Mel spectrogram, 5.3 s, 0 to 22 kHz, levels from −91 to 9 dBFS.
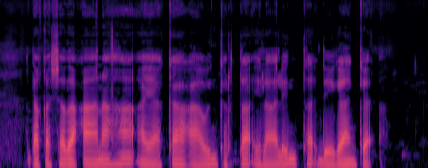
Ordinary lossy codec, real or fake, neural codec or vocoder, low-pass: none; real; none; none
